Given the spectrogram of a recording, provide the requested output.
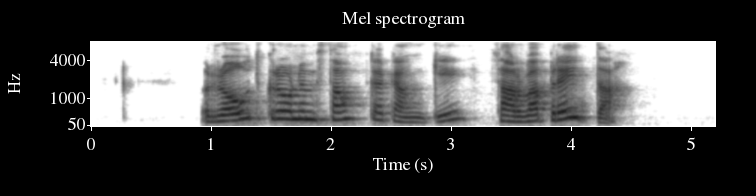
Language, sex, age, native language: Icelandic, female, 30-39, Icelandic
